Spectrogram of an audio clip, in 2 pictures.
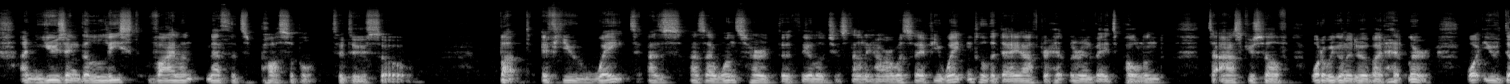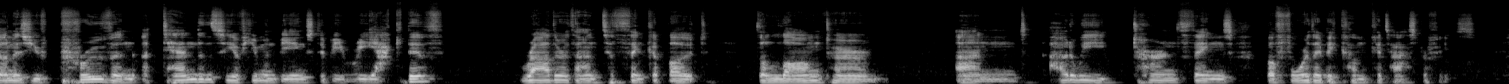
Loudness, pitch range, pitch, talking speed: -20 LUFS, 80-90 Hz, 85 Hz, 155 wpm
